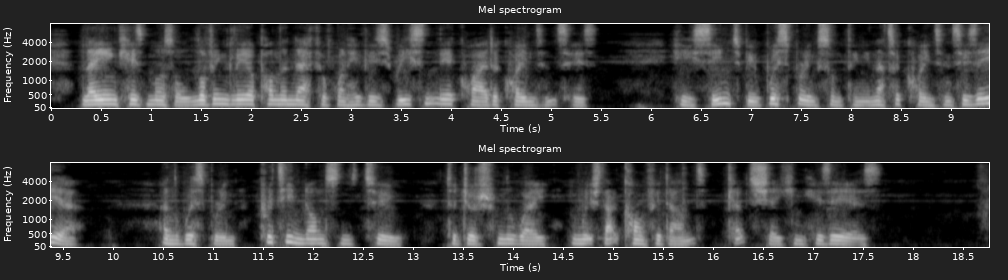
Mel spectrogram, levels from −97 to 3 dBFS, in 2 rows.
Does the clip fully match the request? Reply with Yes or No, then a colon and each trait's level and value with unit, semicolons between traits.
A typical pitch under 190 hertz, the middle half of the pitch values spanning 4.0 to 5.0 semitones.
No: medium, 140 Hz; average, 3.5 semitones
